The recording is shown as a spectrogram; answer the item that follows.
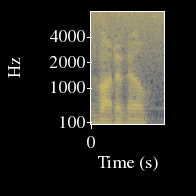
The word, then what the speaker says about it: vaudeville: People who pronounce vaudeville as vaudeville are okay in my book. – Hmm. Yeah, I'll take it. – That extra syllable just says they're that cool.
